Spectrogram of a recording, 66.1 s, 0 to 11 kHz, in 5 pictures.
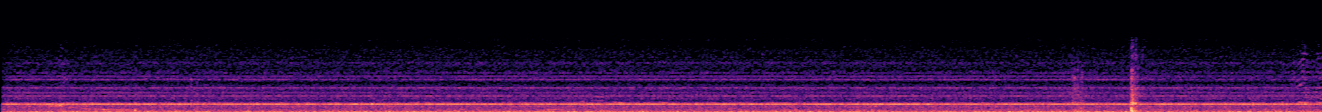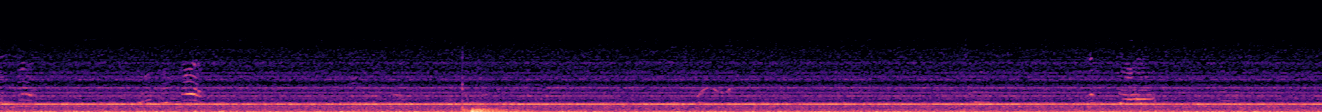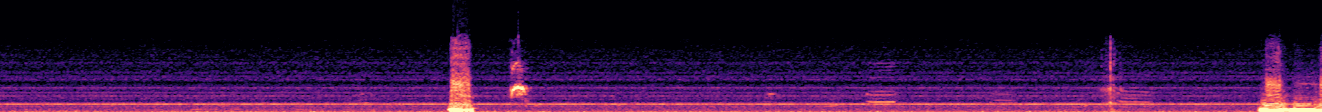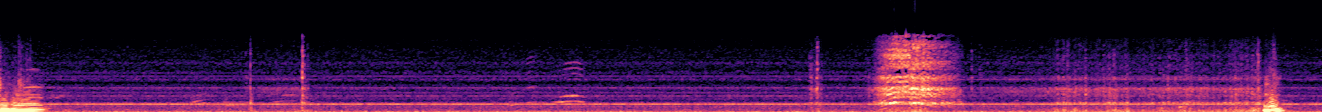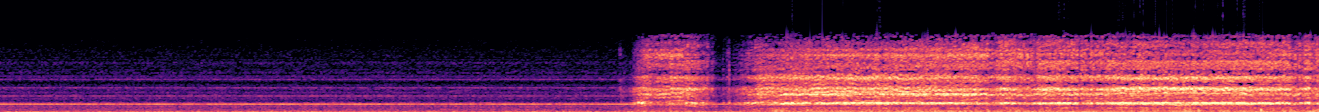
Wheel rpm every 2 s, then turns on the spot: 0, 0, 0, 0, 0, 0, 0, 0, 0, 0, 0, 0, 0, 0, 0, 0, 0, 0, 0, 0, 0, 0, 0, 0, 20, 20, 0, 0, 0, 30, 100, 110, 110.
50-52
